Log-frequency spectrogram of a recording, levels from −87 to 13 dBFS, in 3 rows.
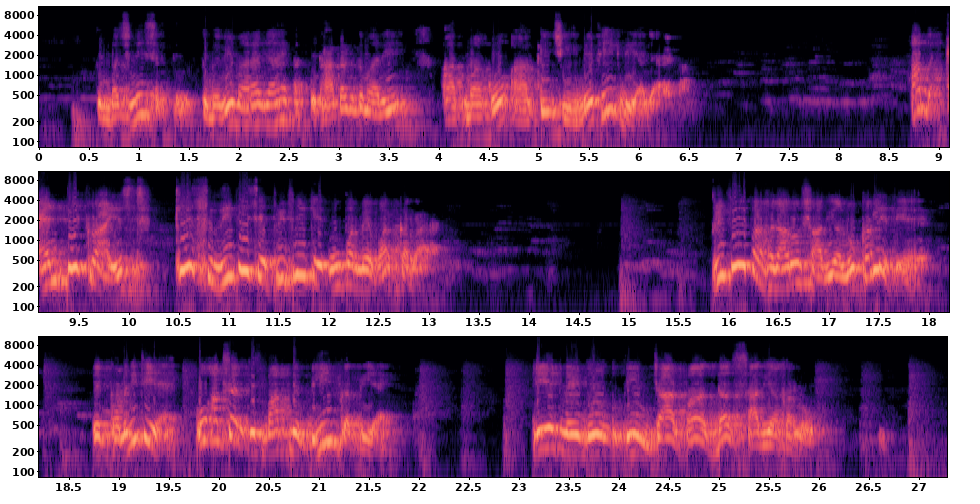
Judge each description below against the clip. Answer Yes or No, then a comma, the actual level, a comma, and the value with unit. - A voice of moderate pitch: No, very high, 370 Hz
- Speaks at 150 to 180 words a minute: No, average, 135 wpm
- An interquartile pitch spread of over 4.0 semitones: No, average, 3.0 semitones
